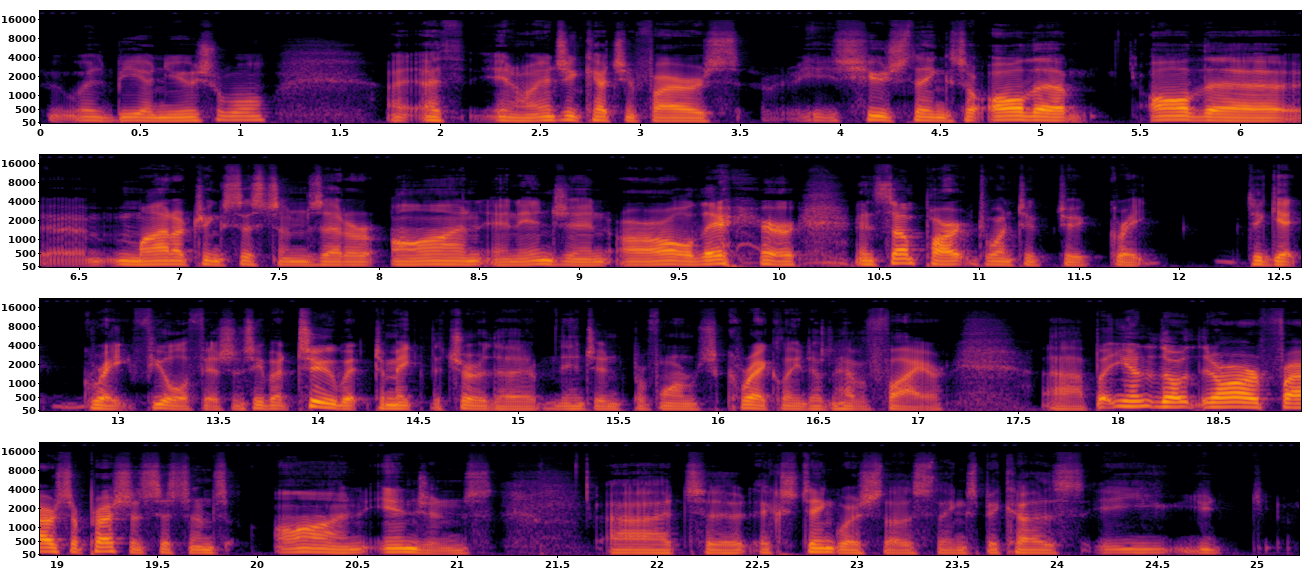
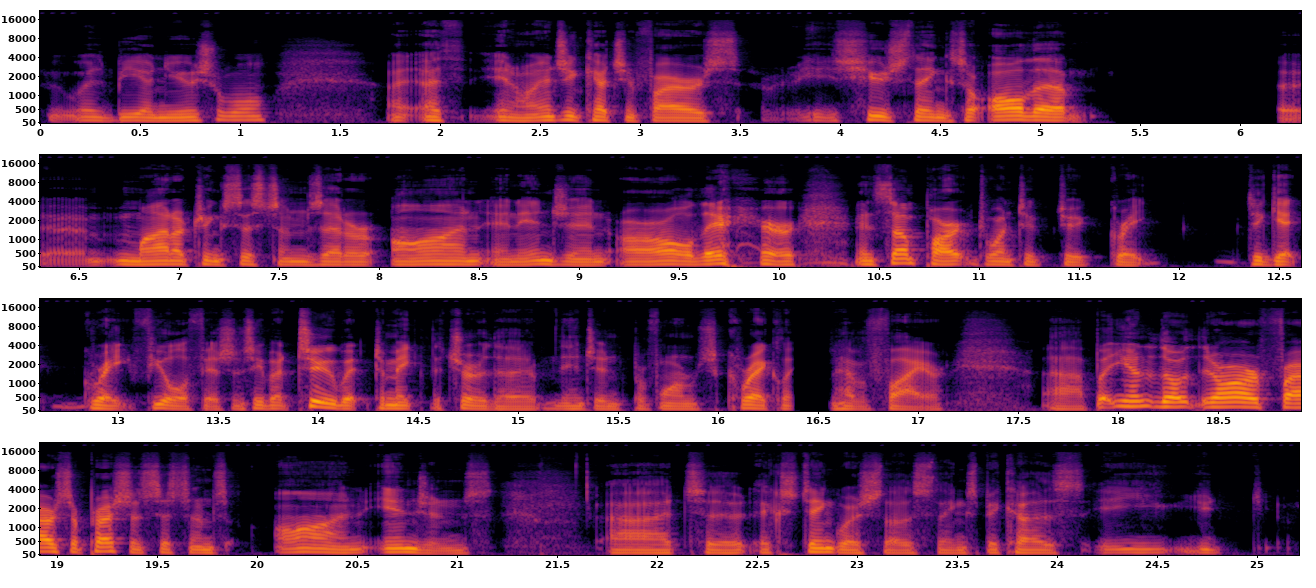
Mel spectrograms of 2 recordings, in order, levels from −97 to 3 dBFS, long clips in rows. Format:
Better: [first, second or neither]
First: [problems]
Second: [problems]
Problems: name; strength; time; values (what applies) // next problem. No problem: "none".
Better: first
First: none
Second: audio cutting out; at 5.5 s for 1 s and at 16 s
